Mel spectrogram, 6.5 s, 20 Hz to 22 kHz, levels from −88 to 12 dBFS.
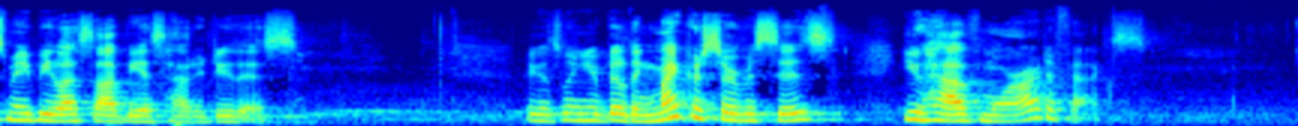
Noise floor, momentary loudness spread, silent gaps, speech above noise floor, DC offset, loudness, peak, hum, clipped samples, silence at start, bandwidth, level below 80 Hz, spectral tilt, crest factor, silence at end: -55 dBFS; 18 LU; none; 32 dB; under 0.1%; -23 LUFS; -2 dBFS; none; under 0.1%; 0 s; 17 kHz; -72 dBFS; -3.5 dB/octave; 22 dB; 0.8 s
